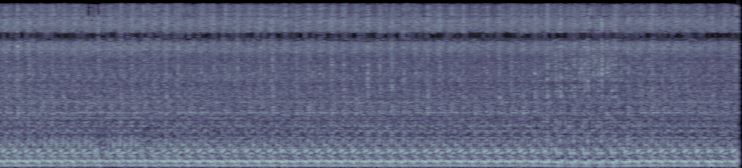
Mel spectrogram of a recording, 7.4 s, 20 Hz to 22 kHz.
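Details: 1970 Ford Falcon, freshly budget-rebuilt 5.0 V8, cold, on open shorty headers, cold oil pressure about 70–80. Steady, even idle with a smooth low pulse, no ticks or knocks; starts easily, no weird noises, healthy.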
